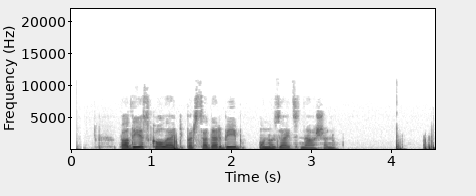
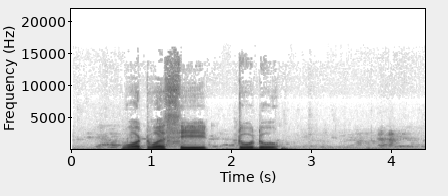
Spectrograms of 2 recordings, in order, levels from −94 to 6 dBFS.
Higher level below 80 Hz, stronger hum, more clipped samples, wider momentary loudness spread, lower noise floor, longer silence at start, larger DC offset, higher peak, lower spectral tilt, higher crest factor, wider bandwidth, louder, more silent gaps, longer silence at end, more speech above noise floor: second, -52 dBFS vs -40 dBFS; neither; neither; second, 15 LU vs 23 LU; first, -72 dBFS vs -50 dBFS; first, 0.65 s vs 0.5 s; neither; second, -4 dBFS vs 0 dBFS; about the same, -8 dB/octave vs -7.5 dB/octave; about the same, 20 dB vs 18 dB; second, 8.6 kHz vs 15 kHz; second, -24 LUFS vs -17 LUFS; neither; second, 0.05 s vs 0.4 s; first, 50 dB vs 34 dB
